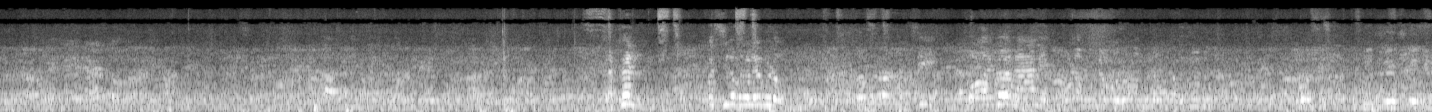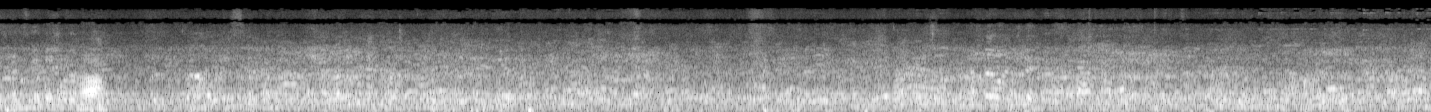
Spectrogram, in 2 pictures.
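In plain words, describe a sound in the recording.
A crowd of people chatters steadily, echoing under a large roof.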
